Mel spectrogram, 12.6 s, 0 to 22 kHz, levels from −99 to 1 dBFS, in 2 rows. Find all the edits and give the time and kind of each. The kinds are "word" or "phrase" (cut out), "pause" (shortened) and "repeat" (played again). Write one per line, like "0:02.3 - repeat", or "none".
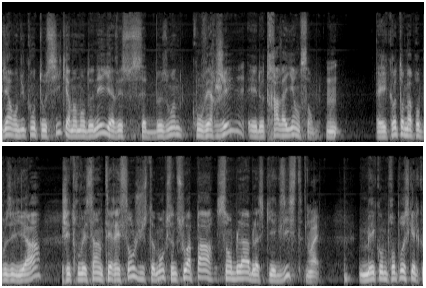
0:04.8 - pause
0:07.2 - word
